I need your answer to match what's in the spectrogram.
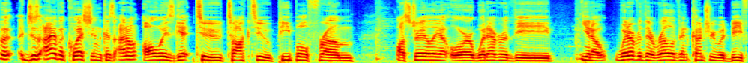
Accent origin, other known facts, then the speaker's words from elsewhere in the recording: United States; being from America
